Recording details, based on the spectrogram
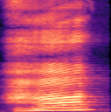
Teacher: حلق کے آخری حصے سے ادا ہوگا، یہ مد اصلی ہے.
